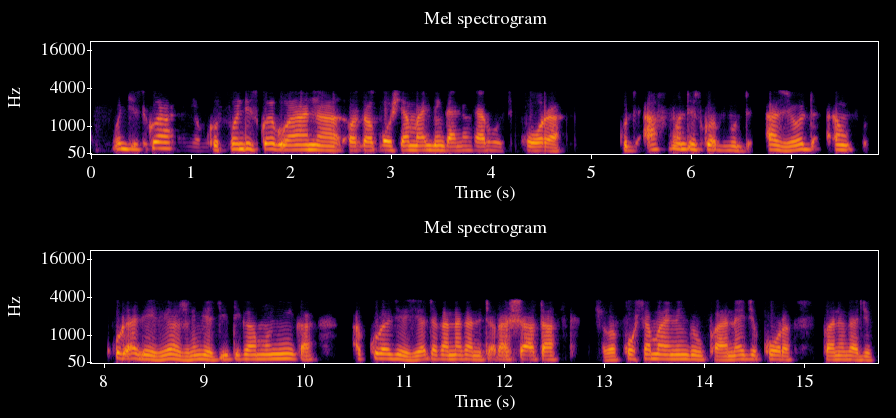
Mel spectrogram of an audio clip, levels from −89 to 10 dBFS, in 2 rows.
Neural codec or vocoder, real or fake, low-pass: codec, 16 kHz in and 24 kHz out, 1 kbps, XY-Tokenizer; fake; 3.6 kHz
